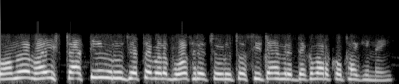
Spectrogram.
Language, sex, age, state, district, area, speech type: Odia, male, 45-60, Odisha, Nabarangpur, rural, conversation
